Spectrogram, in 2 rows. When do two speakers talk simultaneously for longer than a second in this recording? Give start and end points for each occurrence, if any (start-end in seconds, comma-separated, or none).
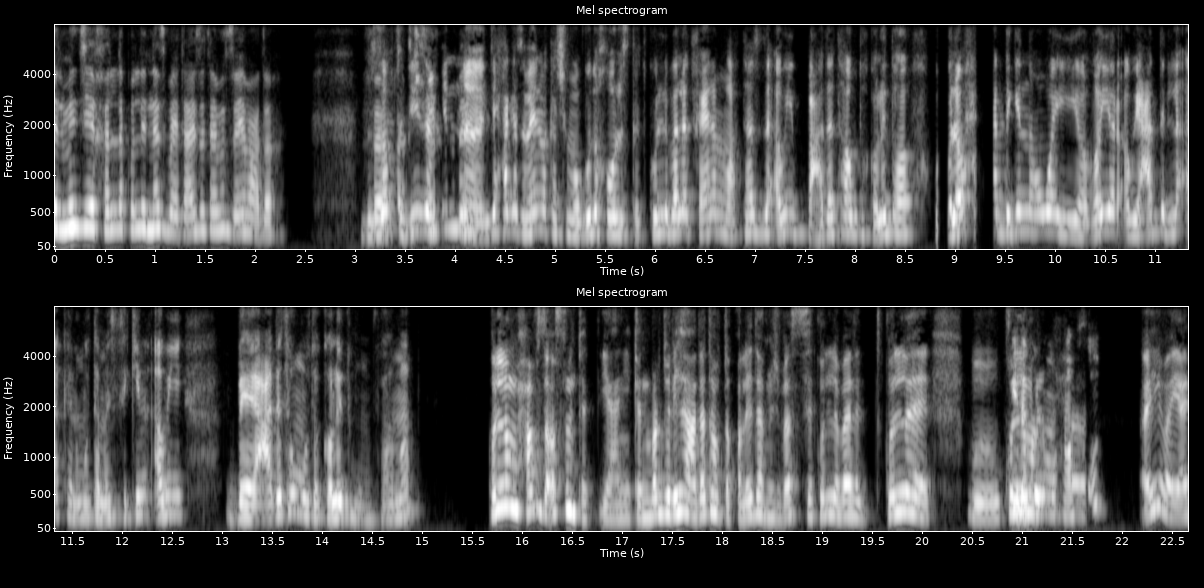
3.1-4.3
